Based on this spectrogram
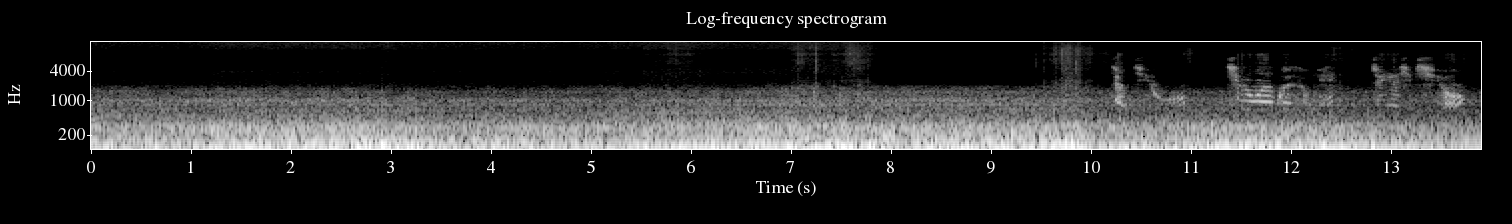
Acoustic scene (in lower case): car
